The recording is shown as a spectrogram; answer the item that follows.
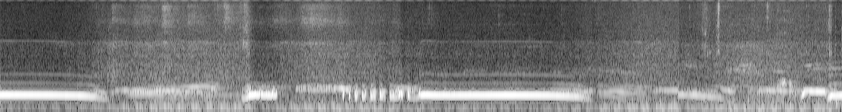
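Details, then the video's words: Singing white pelung-style puter dove in a tutor recording: drawn-out level coos lasting over a second each, broken by a short rolling, bubbling note, repeated several times against a steady low hum. "puter pelung putih manggung"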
